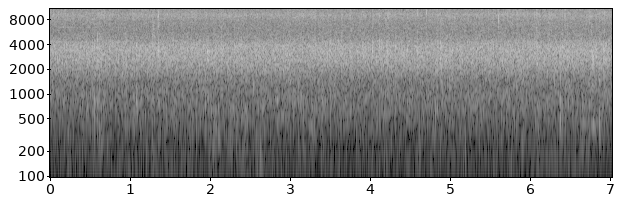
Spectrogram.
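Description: Steady rain falling on the forest, an even hiss.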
